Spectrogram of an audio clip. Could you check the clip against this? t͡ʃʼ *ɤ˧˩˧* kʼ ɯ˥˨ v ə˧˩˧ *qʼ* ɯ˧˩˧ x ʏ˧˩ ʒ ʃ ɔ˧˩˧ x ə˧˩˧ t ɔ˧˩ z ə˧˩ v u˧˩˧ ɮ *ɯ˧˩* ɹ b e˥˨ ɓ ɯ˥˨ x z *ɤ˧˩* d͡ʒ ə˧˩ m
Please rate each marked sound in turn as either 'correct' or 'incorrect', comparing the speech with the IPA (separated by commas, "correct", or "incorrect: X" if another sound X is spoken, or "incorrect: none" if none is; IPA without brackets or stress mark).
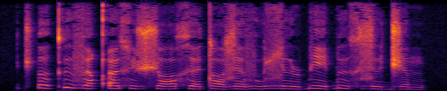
incorrect: ɤ˧˩, correct, correct, incorrect: ɯ˧˩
